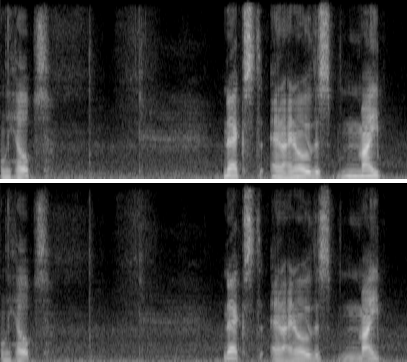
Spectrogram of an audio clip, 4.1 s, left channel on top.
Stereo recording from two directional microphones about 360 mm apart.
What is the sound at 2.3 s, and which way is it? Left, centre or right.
Speech, centre.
